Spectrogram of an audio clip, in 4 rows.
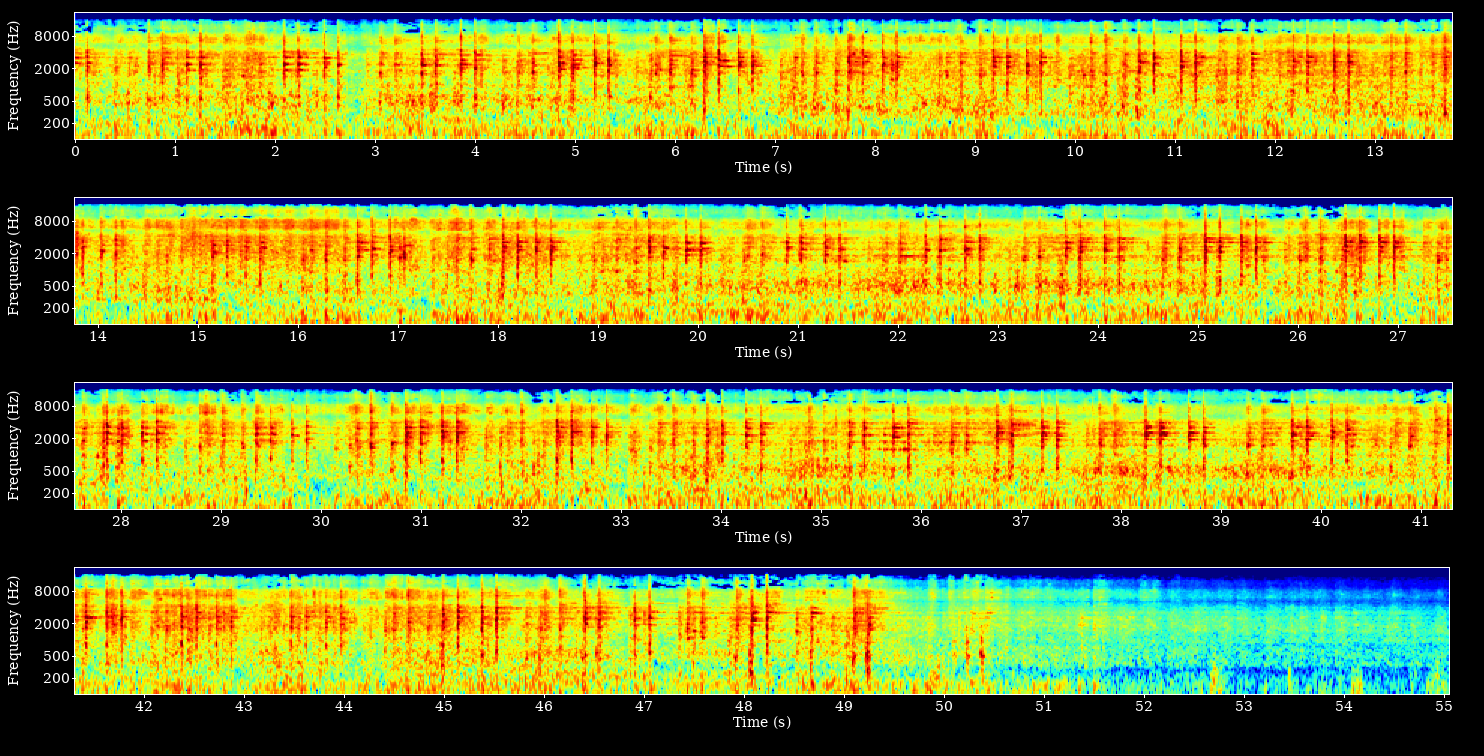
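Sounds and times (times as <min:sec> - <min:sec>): train wheels clattering over rail joints: 0:00.0 - 0:52.8.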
